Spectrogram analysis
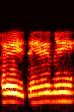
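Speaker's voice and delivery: very slow, soft, dragged-out speech. Retelling how the speaker's brother finally greeted him; imitating Doug's slow voice. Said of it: "with a very slow voice".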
